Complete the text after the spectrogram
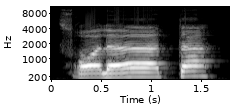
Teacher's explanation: پیدا کرنی ہے، صاد کو موٹا کرنا ہے، وَأَقِيمُوا الصَّلَاةَ، صَلَاةَ، لام کے اوپر کڑا زبر ہے، ایک الف کے برابر کھینچنا ہے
